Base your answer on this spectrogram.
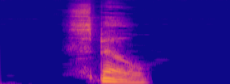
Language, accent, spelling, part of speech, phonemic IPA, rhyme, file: English, Australia, spell, noun / verb, /spɛl/, -ɛl, En-au-spell.ogg
- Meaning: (noun) 1. Words or a formula supposed to have magical powers 2. A magical effect or influence induced by an incantation or formula 3. Speech, discourse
